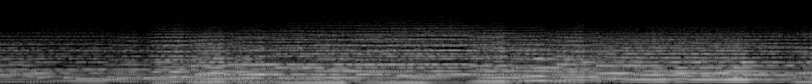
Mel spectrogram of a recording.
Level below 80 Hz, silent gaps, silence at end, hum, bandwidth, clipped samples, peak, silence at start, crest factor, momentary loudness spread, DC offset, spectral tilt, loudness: -42 dBFS; none; 0 s; none; 14 kHz; under 0.1%; -14 dBFS; 0 s; 14 dB; 9 LU; under 0.1%; -6.5 dB/octave; -28 LUFS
